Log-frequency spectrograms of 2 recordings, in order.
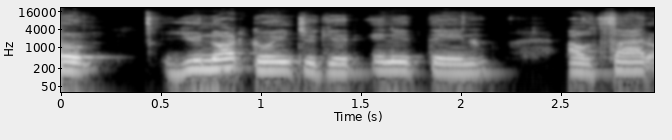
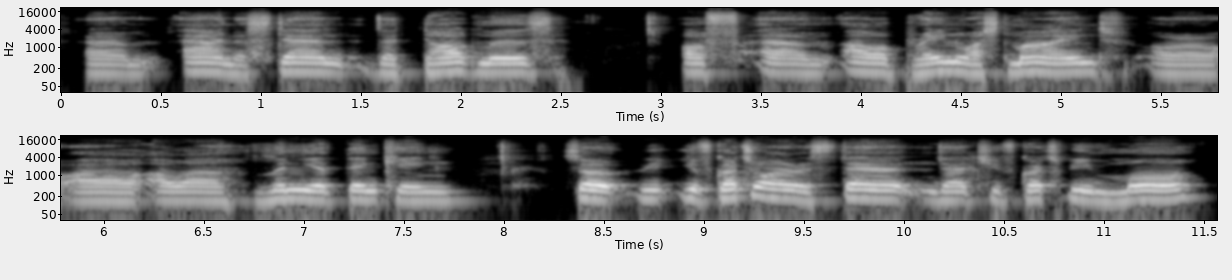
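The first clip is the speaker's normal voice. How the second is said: ordinary talk, nothing marked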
